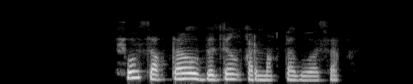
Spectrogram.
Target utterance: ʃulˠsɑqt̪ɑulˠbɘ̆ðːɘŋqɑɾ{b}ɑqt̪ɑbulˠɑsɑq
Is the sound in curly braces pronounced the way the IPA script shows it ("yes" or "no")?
no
